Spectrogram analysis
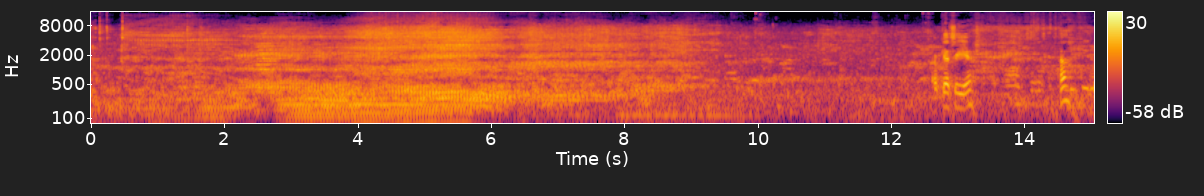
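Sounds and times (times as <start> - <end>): passing vehicle engine: 0.0 - 11.7.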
